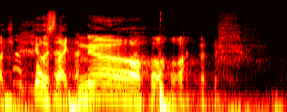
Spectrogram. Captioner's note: laughter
